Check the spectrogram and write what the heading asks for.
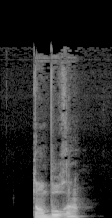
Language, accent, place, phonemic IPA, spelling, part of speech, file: French, France, Lyon, /tɑ̃.bu.ʁɛ̃/, tambourin, noun, LL-Q150 (fra)-tambourin.wav
- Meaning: tambourine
